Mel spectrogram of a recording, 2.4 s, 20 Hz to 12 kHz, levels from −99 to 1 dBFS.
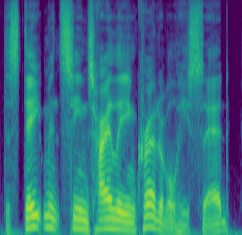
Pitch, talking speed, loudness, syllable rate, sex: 110 Hz, 175 wpm, -19 LUFS, 5.8 syllables/s, male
